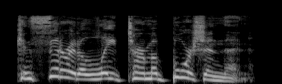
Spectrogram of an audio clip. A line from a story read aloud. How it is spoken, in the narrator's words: Lee snarled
